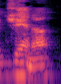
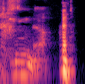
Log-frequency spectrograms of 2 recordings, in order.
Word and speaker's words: Gina: I always say, well, I learned that her name is not actually Jenna. After all this time, it's Gina.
